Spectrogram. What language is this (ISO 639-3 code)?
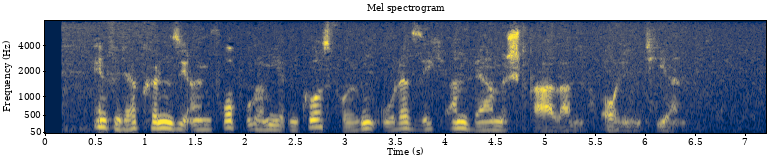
deu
